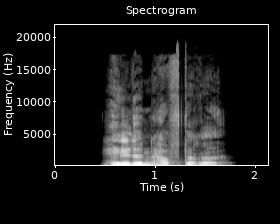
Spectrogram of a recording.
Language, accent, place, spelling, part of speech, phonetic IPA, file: German, Germany, Berlin, heldenhaftere, adjective, [ˈhɛldn̩haftəʁə], De-heldenhaftere.ogg
- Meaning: inflection of heldenhaft: 1. strong/mixed nominative/accusative feminine singular comparative degree 2. strong nominative/accusative plural comparative degree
